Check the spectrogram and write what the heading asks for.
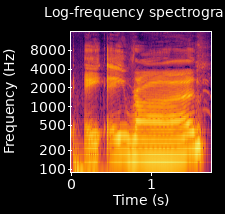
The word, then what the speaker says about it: Aaron: So, why didn't you say it the first time I said, "A-A-Ron"? Because it's PRONOUNCED AARON.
